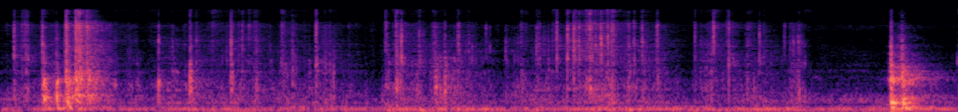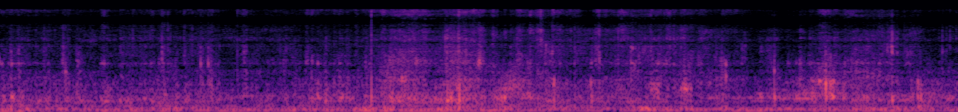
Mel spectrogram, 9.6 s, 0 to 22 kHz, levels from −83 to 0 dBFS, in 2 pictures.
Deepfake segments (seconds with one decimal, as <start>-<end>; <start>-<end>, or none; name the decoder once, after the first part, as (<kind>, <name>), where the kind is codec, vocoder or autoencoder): 0.0-9.6 (codec, SNAC)

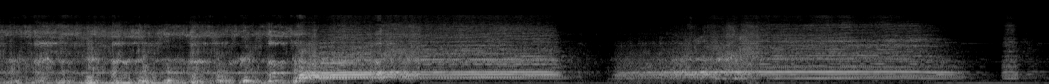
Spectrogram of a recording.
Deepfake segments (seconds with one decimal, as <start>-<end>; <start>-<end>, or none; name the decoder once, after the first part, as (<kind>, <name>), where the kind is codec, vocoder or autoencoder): 0.0-3.2 (codec, HILCodec); 3.7-4.2; 5.7-7.6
